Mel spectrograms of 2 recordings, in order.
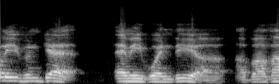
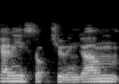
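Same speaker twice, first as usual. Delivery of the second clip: ordinary delivery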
